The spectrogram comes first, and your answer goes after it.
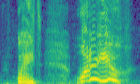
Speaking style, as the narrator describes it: she cries out

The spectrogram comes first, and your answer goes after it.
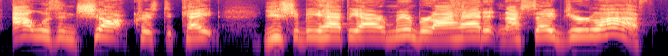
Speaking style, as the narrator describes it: And Tabby Jean yelled back

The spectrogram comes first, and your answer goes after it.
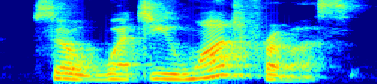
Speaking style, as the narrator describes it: growled Fink

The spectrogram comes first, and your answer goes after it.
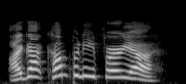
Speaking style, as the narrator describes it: shouted

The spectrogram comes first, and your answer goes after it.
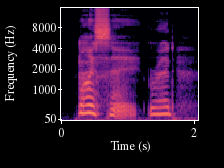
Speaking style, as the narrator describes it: he murmured

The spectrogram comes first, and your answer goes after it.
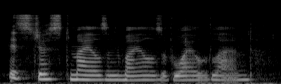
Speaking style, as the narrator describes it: replied Mrs

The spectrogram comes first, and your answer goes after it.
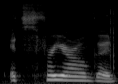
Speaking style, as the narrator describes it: Bradley sighs

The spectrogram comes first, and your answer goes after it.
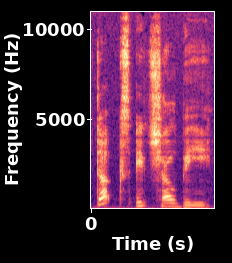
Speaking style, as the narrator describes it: said Mr

